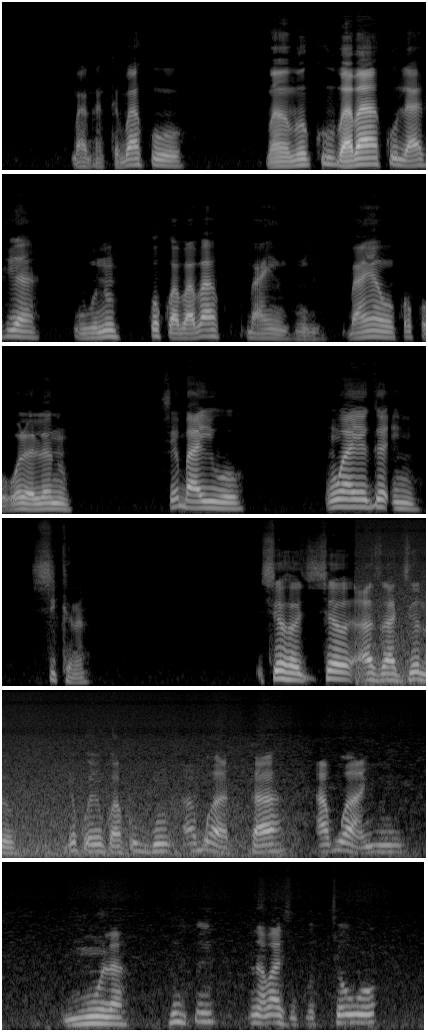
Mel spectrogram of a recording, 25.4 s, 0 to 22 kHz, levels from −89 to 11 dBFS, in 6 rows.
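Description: Noise suppressor artifacts run throughout: the suppressor pulls steady noise down by about 18 dB frame by frame, leaving a residue that sinks between words and swells beneath them.

Noise suppressor catching up from 16.24 to 19.91 s: when the room noise jumps by about 22 dB around 16 s, the noise estimate lags, so reduction starts at only about 10 dB and tightens over 3.67 s.

Speech cut by the noise suppressor from 24.04 to 24.33 s, right after "na aɓa": the suppressor mistakes part of the speech for noise, dipping it by up to about 12 dB for around a tenth of a second, so it sounds swallowed.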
